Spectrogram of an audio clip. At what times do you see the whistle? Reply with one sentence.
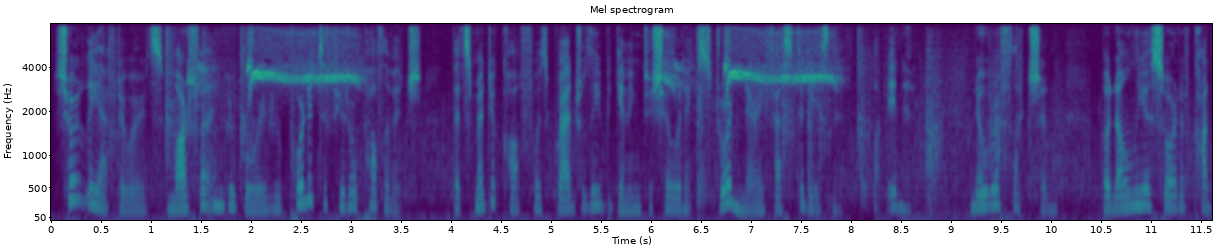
You can hear the whistle from 1.4 to 3.1 s and from 6.1 to 8.0 s.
